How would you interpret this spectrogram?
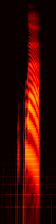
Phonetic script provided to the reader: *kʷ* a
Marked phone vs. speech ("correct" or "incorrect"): correct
